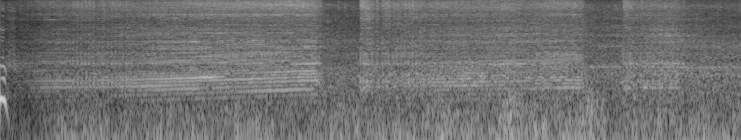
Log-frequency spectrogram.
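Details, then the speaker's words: Kawasaki Ninja two-stroke after replacing a faulty battery that had sapped power and made the exhaust sound dull and tinny: crisp buzz climbing cleanly in pitch through each gear with strong pull; engine healthy and free-revving. "Kemarin Sius Motovlog nggak berani ngegas begini sih, karena memang nggak ada tenaganya ini motor ini cuy."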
